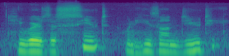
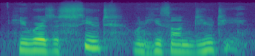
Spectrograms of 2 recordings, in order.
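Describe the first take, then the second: First: It is said in a British accent. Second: It is said in a British accent.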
